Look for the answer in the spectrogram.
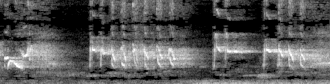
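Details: Kacer (Oriental magpie-robin) delivering very high, buzzy, rattling chatter in three bursts after an opening falling whistle, the rasping notes packed tightly together, with faint low hum behind.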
